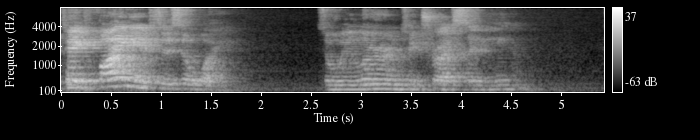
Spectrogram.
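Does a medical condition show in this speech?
No.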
